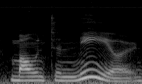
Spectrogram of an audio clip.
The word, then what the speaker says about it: mountaineer: in the three syllable word Mountaineer the last syllable is more prominent and you must ask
